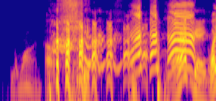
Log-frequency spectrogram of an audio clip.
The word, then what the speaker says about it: Lawan: You think it's spelled like a Mexican? Like I think so. L.A. Juan? Juan, yeah. W. Yeah, LA. Is it Lawan? Yeah, I Yeah. believe. Say it, Ada. Lawan.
